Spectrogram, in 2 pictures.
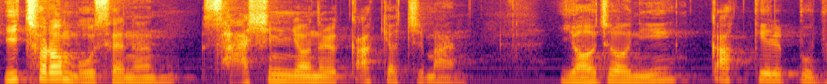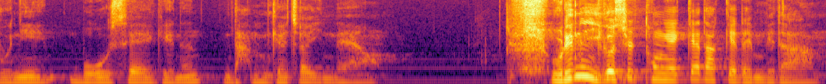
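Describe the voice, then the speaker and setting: A man's voice: mid-range voice, animated, measured pace, husky. A male pastor preaching a sermon, asking the congregation questions and acting out God's lines.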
